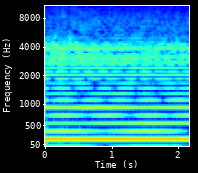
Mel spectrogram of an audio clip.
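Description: Electronic club-mix music: a single synthesizer note held steady with a full set of overtones, with no bass or beat under it.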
